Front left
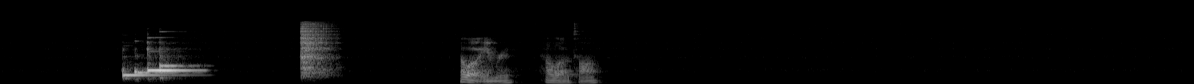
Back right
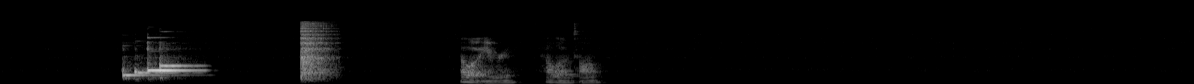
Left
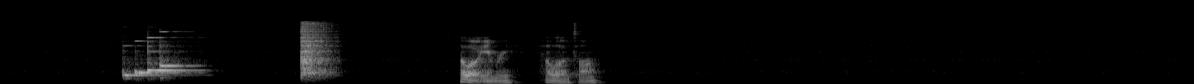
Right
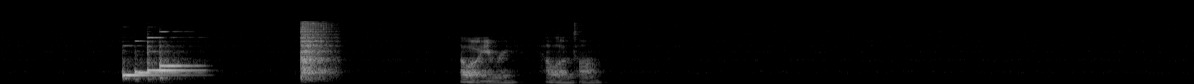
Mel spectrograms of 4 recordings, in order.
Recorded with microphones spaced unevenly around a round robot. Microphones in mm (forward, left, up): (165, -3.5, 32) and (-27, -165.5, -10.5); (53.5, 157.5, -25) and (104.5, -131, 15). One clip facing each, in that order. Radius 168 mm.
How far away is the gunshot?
About 0.9 m.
